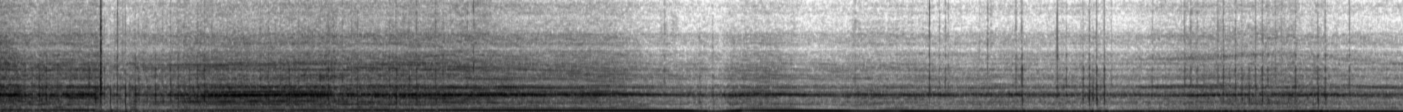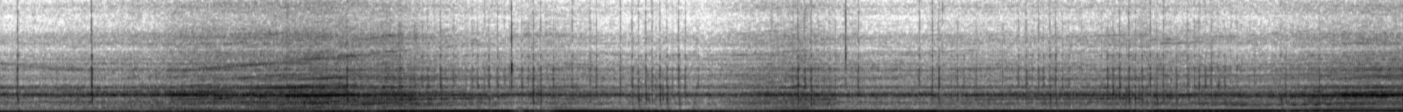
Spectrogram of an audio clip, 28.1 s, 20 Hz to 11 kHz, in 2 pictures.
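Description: Honda CBR600RR's inline-four engine under way, its note rising and falling with the throttle. There is a quick dip about seven seconds in, a slow fall to a low note around the middle as the bike slows for a bend, then it pulls back up. Wind rush runs underneath.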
